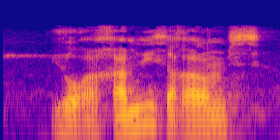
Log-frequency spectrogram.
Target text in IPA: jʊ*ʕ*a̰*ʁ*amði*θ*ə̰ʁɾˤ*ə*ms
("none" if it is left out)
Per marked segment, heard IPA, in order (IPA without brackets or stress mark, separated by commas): ʁ, χ, θ, ə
